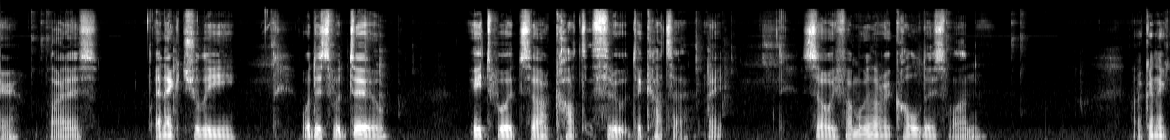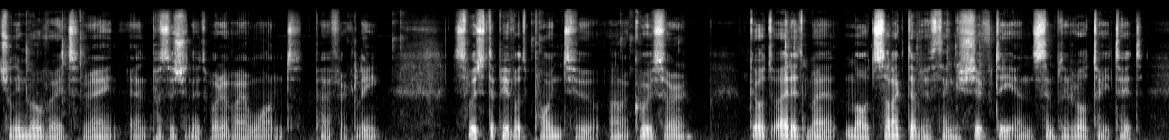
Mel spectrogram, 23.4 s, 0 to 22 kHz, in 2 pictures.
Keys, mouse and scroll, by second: 3.7-4.0 shift+middle drag, 5.5-6.1 middle drag, 6.2 `, 8.1 q, 12.1 g, 15.8-17.0 middle drag, 17.0-18.0 drag, 18.0 middle click, 18.4 Tab, 19.1 middle click, 19.5 a, 21.3 shift+d.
